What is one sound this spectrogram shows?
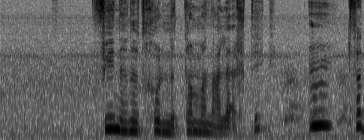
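An elderly woman speaks tearfully nearby.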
